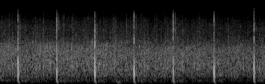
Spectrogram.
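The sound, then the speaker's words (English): A church audience claps in unison, seven sharp, evenly spaced claps standing out over a constant wash of background noise. “Come on, church, let's put our hands together.”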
